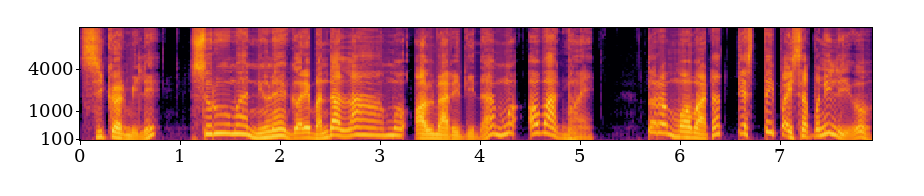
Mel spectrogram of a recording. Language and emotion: Nepali, surprised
